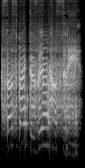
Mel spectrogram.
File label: Police Dispatch Female- Suspect Is In Custody; Radio Dispatch; Emergency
